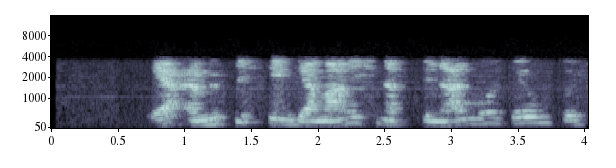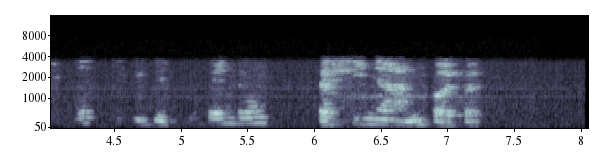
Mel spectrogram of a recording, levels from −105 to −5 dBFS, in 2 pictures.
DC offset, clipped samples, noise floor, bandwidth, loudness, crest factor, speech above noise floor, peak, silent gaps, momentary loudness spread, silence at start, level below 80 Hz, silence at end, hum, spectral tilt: under 0.1%; under 0.1%; -68 dBFS; 4.2 kHz; -28 LUFS; 22 dB; 37 dB; -10 dBFS; none; 19 LU; 0.75 s; -80 dBFS; 0.8 s; none; -7 dB/octave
